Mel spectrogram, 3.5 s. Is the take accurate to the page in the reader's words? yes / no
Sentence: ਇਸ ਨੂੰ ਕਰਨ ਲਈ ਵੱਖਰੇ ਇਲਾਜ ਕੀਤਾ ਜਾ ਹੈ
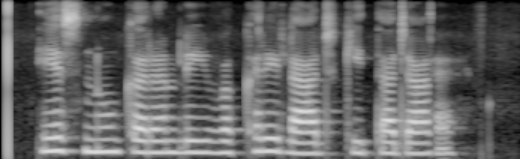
yes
